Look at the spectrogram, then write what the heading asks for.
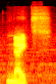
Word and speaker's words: Knights: They pronounce the K. Knights.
